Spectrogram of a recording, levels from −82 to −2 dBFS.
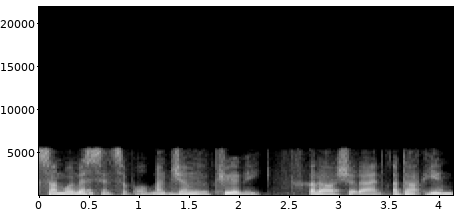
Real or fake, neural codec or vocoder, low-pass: fake; codec, 16 kHz, 0.5 kbps, X-Codec, HuBERT features, trained on general audio; 5.4 kHz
